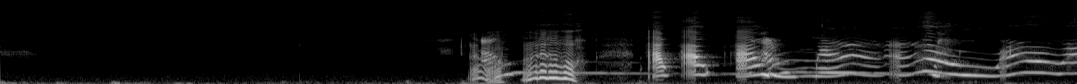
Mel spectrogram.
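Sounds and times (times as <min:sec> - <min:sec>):
speech: 0:04.7 - 0:05.9
person imitating a wolf howl: 0:04.7 - 0:10.7.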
